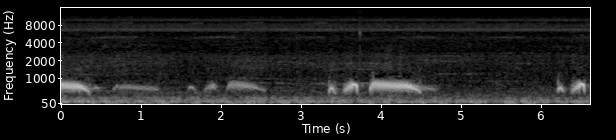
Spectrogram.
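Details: Spotted dove cooing, a recording used to lure wild doves. Low, soft coos: a few short notes, then two hooked notes leading to a long, steady, mellow coo, and further short notes near the end, over faint rumble.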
